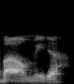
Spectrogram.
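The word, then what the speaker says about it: Bayou Meto: that area and uh biomedia that's how you pronounce it don't look that way but uh anybody from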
